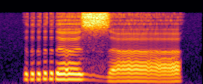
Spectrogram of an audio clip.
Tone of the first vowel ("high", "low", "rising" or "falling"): high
